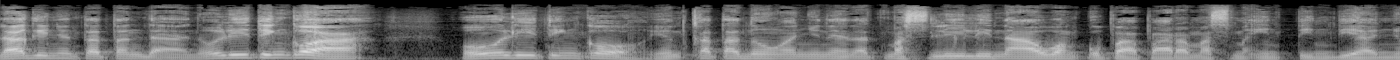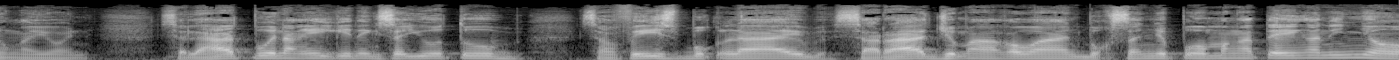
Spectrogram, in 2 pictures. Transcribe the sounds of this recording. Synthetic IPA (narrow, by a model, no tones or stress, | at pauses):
laːɡɪɲoŋt̪aːt̪ɐnd̪aʔanʔʊliːt̪ɪŋko̞ʔa | ʔoʔʊliːt̪ɪŋko̞jʊŋkɐt̪ɐnuːŋɐnjoɐjanɐt̪̚mɐslilɪnaːwɐŋkopapaːɾɐmɐsmɐʔɪnt̪ɪnd̪ɪhanɲoŋɐjo̞n | sɐlɐhat̪̚ponɐŋikɪnɪɡ̚sɐjuːt̪ub̚ | sɐ̰fɛjsbʊklajvsɐɾaːd͡ʒomɐkakɐwanbʊksɐɲɲopoɐŋmɐŋat̪ɛːŋɐnɪɲjo̞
